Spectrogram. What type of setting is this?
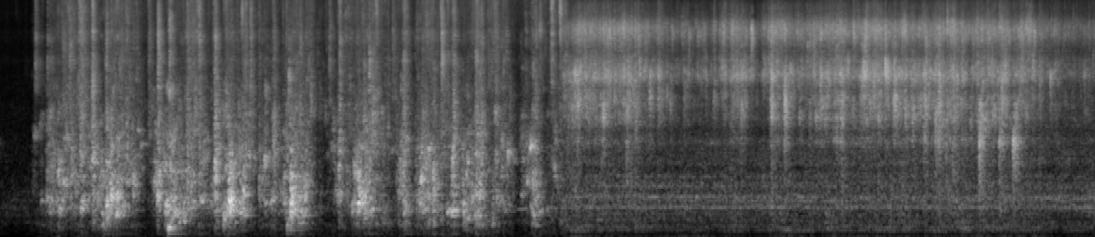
restroom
